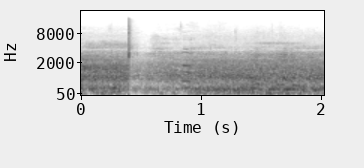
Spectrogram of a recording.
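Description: A single sharp slap of two hands meeting in a high five, about half a second in, over steady outdoor background noise.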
